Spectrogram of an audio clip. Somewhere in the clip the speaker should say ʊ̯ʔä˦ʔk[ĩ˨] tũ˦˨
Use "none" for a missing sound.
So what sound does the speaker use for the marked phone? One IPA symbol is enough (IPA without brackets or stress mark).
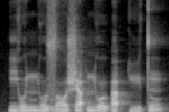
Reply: i˨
